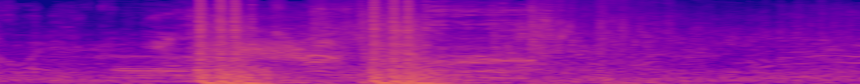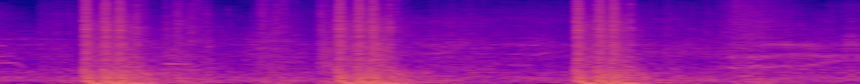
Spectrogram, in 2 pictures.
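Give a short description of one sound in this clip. A rifle fires single loud shots, one at a time.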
